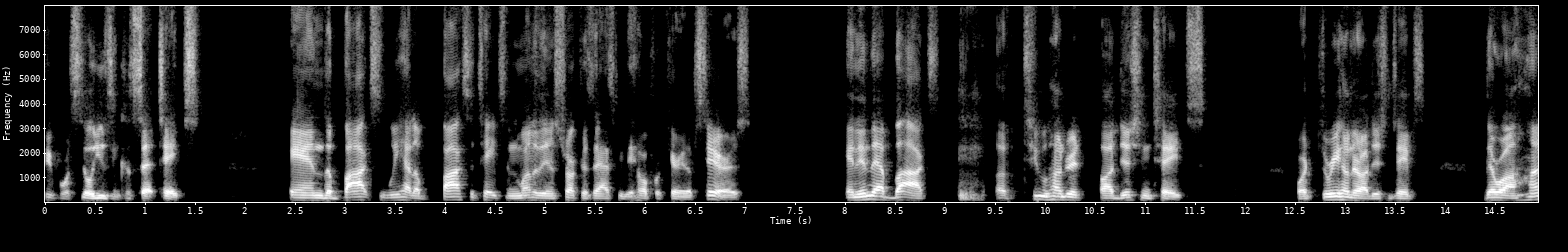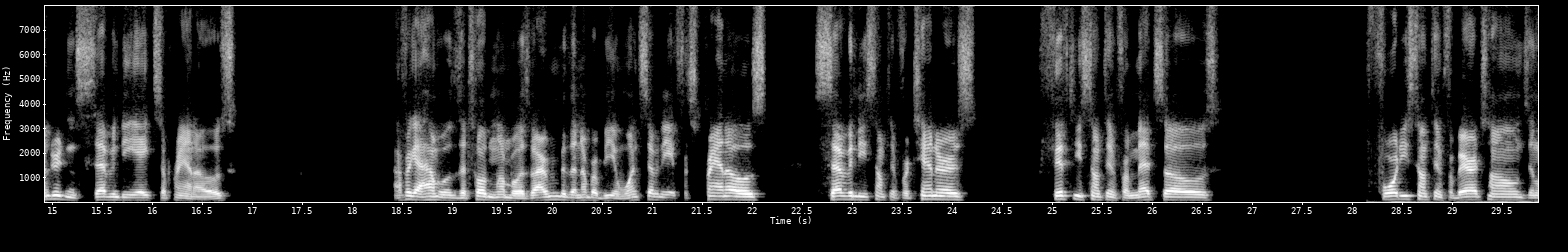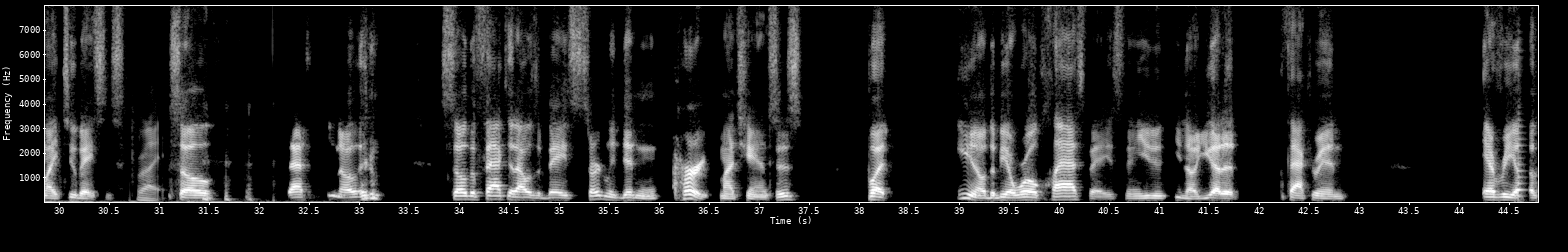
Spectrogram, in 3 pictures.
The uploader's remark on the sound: Recorded using Zoom between North London and Atlanta, Georgia.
